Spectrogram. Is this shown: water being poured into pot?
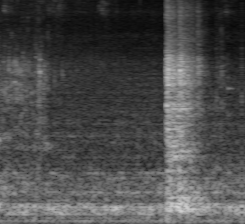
yes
